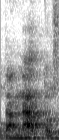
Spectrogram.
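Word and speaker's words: θάνατος: muerte está definida por tánatos o tanatos, como algunos les dicen. No olvidemos que esta letra griega en nuestro español sería un TH, pero se pronuncia como un DS.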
